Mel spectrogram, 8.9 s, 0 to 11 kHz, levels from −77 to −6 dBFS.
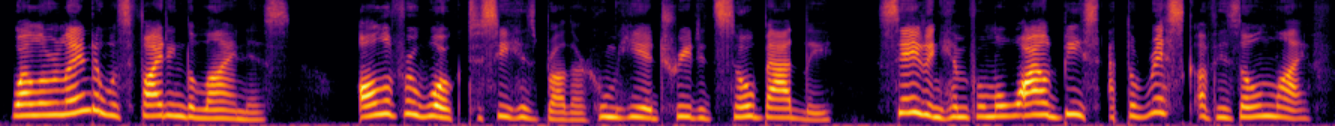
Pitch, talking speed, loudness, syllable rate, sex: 260 Hz, 210 wpm, -18 LUFS, 5.2 syllables/s, female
